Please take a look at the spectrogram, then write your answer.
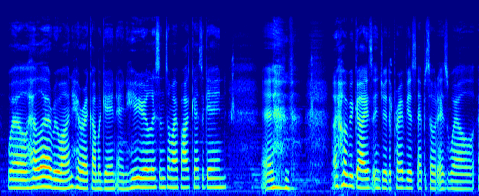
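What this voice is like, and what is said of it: Deeper voice, sounds unwell. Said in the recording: “my voice is different from before and my voice is deeper than before because I'm not feeling well lately”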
